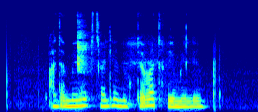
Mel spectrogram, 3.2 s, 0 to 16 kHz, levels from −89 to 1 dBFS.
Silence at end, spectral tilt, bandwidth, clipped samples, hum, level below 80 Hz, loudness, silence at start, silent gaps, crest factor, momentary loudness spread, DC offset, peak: 0.55 s; -6.5 dB/octave; 11 kHz; under 0.1%; none; -76 dBFS; -33 LUFS; 0.6 s; none; 20 dB; 10 LU; under 0.1%; -14 dBFS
